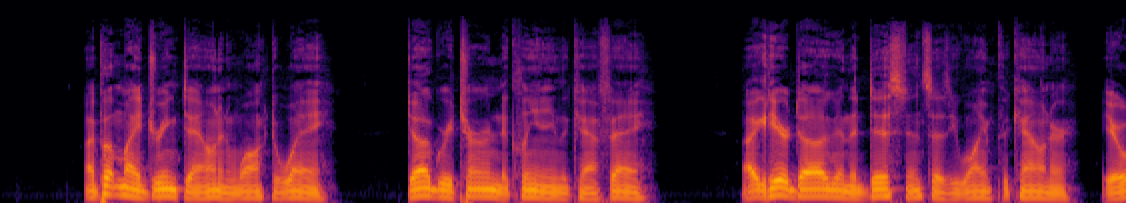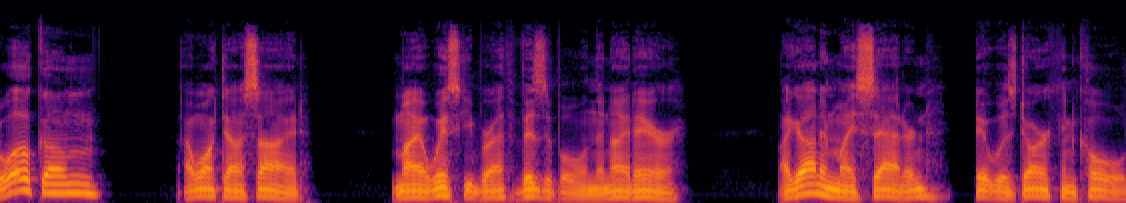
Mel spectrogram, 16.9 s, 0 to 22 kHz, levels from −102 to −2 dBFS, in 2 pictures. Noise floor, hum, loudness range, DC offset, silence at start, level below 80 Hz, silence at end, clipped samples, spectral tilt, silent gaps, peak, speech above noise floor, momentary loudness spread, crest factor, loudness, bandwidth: under -90 dBFS; none; 2 LU; under 0.1%; 0.65 s; -46 dBFS; 0 s; under 0.1%; -6 dB/octave; none; -12 dBFS; over 62 dB; 9 LU; 18 dB; -29 LUFS; 14 kHz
